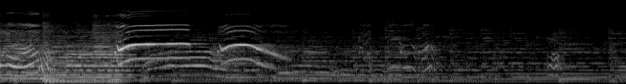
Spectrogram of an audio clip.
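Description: An Amazon parrot calls along with two strummed acoustic guitars. About a second in it holds one long, high whistled note, then gives an arching call that rises and falls, followed by a few smaller calls near the four-second mark.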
